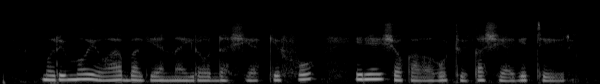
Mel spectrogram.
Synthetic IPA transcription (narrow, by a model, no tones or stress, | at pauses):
muɾimojowabaɣianaiɾɔdaʃiakifuiɾijaiʃɔkaɣaɣotwekaʃiaɣetʰeːɾi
